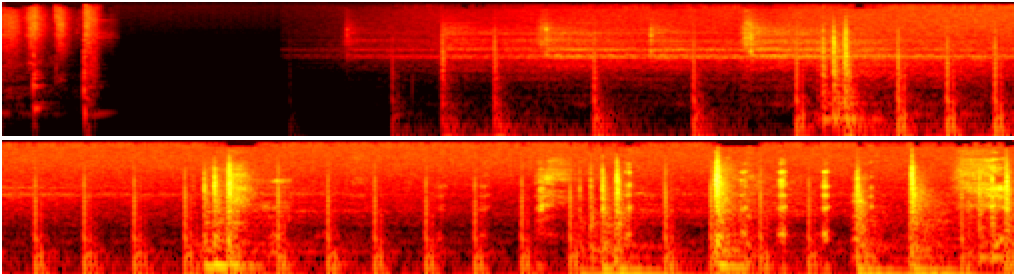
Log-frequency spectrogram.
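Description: A drum solo pounds away in a fast, steady stream of hits, deep kick thumps under sharp snare and tom strikes, growing louder and busier with crashing cymbal accents.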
